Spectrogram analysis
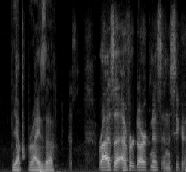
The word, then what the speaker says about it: Ryza: Ryza? Yep. Ryza.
